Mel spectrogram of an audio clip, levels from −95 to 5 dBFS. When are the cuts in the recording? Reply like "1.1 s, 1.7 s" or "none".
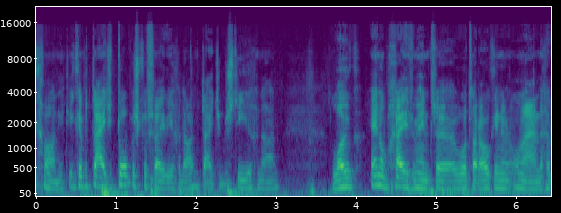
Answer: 4.1 s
